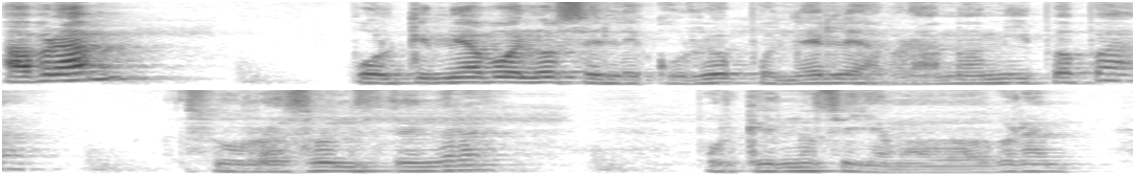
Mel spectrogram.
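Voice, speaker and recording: With a fairly high pitch and a somewhat breathy voice, a man talks at a fairly quick pace with lively intonation. His speech has long, frequent pauses. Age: 60s. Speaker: podcast guest sharing life stories. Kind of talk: casual interview.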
